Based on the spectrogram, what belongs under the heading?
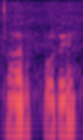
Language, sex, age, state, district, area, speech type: Santali, male, 30-45, West Bengal, Birbhum, rural, spontaneous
